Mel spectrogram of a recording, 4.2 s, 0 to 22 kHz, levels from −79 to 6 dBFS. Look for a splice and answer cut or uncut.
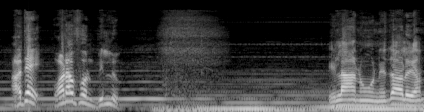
uncut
